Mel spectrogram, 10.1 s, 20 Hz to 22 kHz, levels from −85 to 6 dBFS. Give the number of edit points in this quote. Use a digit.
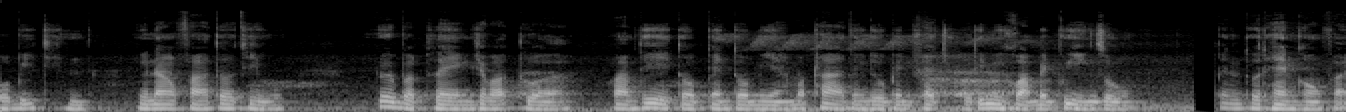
1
